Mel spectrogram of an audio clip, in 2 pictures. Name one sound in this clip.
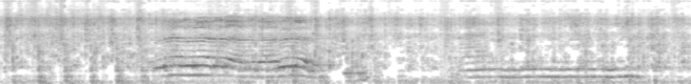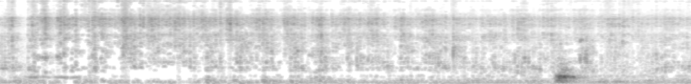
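Thick cake batter is whisked by hand in a plastic bowl.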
